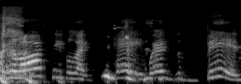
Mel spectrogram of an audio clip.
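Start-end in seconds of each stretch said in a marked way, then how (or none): 1.2-2.4 put-on American accent with deep Georgia flavour. Retelling how her husband asks people for the bin: imitating husband's American accent. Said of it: "he says them in an American accent".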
